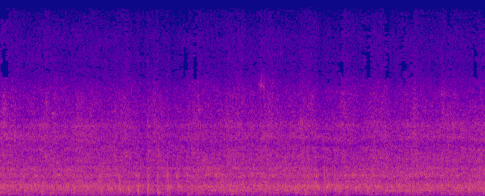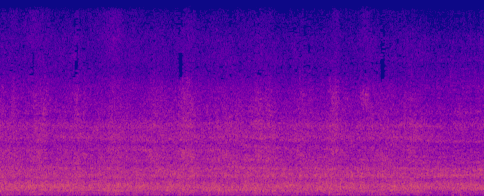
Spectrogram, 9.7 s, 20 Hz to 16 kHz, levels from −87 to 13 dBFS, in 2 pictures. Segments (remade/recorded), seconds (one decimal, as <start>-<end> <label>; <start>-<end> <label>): 0.0-5.8 recorded; 5.8-6.3 remade; 6.3-9.7 recorded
